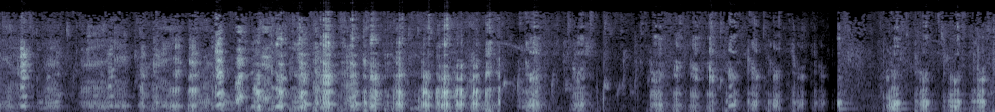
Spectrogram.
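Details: Farm pigs giving rapid, rough grunts about two per second, irregular and overlapping, with a few louder squeal-like bursts before a short pause near eight seconds.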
